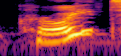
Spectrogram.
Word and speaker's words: Koroit: In Australia, that particular area where this opal is found, it's typically pronounced Koroit. I'm probably butchering that myself, but they kind of skip over the O, which is really neat.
